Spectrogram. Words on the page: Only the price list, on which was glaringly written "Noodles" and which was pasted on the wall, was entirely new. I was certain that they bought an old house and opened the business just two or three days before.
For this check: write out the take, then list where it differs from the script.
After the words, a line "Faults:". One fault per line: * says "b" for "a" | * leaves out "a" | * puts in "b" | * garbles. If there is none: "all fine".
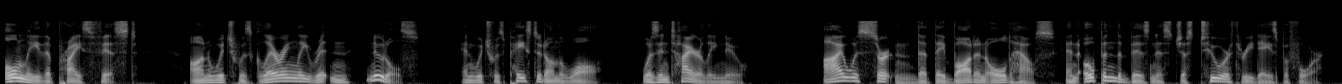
Only the price fist, on which was glaringly written "Noodles" and which was pasted on the wall, was entirely new. I was certain that they bought an old house and opened the business just two or three days before.
Faults:
* says "fist" for "list"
